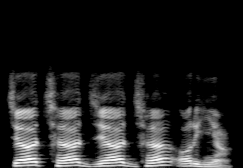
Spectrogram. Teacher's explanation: ये च वर्ग में आते हैं। इनका उच्चारण स्थान तालु है।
